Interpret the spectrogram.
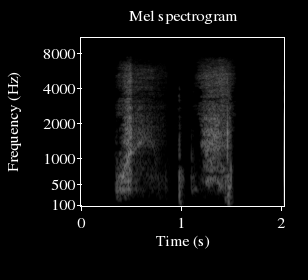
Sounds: Sniff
